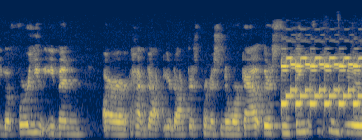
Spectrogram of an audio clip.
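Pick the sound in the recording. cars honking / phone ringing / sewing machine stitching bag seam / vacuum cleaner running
phone ringing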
